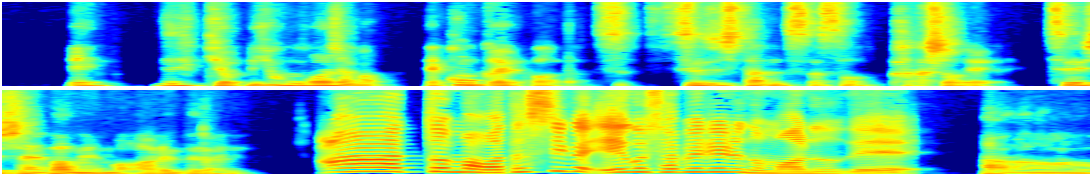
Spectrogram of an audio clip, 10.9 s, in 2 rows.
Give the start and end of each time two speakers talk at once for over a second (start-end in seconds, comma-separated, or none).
none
